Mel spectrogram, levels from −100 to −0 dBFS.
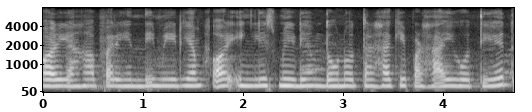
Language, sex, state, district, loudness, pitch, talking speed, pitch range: Hindi, female, Uttar Pradesh, Etah, -21 LUFS, 230 Hz, 190 wpm, 225-235 Hz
